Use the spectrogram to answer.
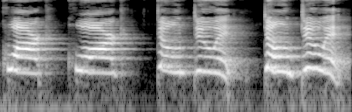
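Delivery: high loud squawking warning; warning bird call. A narrator's reading. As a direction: screech the warning down from above. Fish eagle warns again.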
